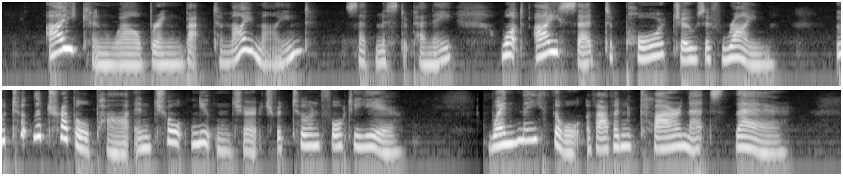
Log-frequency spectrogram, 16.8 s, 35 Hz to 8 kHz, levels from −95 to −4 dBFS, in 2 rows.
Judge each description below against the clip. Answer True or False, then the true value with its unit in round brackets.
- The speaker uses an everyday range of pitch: False (8.2 semitones)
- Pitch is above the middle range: True (200 Hz)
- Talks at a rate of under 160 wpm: True (140 wpm)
